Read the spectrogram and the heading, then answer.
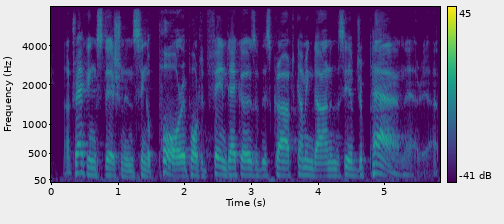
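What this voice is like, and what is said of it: Refined upper-class British accent. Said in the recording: “uberly British ... This has got to be like proper Cambridge”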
